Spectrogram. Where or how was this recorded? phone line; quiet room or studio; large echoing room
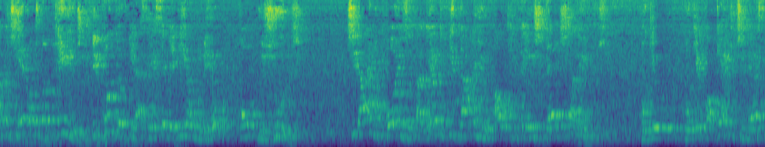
large echoing room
